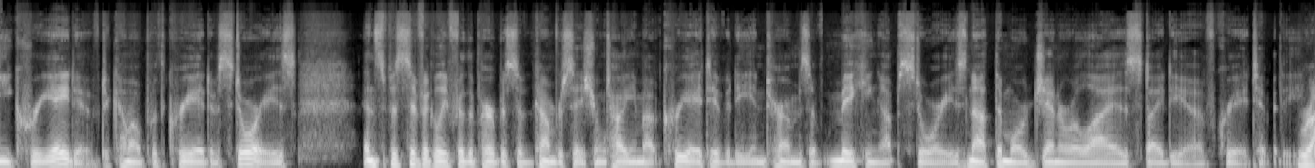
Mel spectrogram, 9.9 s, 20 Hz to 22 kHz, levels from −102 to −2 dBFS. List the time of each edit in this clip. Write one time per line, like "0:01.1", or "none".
0:04.0
0:04.5
0:06.2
